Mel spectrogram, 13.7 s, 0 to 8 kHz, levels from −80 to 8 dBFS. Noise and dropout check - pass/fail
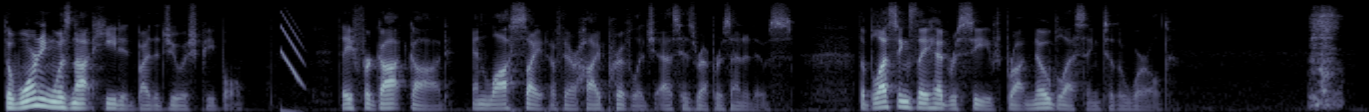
fail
